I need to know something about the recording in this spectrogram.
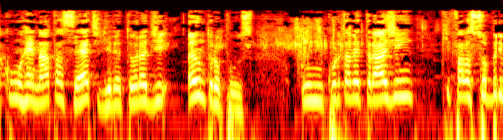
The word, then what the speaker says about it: Anthropos: Antropos. A pronúncia certa, Antropos.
